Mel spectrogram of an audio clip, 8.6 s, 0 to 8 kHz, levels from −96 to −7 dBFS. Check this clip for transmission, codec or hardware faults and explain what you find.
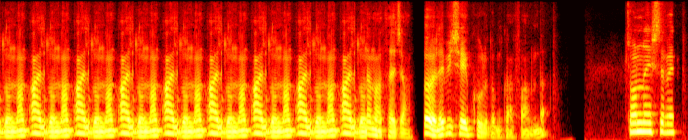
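Several transmission faults are audible across the call audio, which has nothing above 8 kHz, as expected from a G.722 path.

Broken-record loop, 0 to 4.59 s: a 0.55 s fragment repeats seven times back to back, already under way at the start. The stream likely stalled and resent its last fragment.

Burst of packet loss, 5.15 to 5.32 s: the sound is stretched, then fades to near silence for about 100 ms. About 150 ms of packets went missing and concealment filled the gap.

Sound dropped by the voice detector, 6.46 to 6.49 s: 30 ms of speech briefly turns into steady noise, likely because the detector mistook it for background and stopped sending.

Comfort noise in place of the background, 6.91 to 7.84 s: the background turns into flat, featureless hiss about 7 dB quieter, likely synthetic noise filling a pause in transmission.

Onset clipped by the voice detector, 7.79 to 7.84 s and 8.58 to 8.61 s: speech begins abruptly without its soft start. 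The detector likely reacted late, losing 50 ms and 30 ms.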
